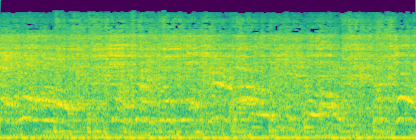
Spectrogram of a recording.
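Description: Hardcore punk band playing live at full volume, a vocalist yelling into the microphone over bass guitar, guitar and drums.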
